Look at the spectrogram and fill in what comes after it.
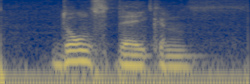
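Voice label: "donsdeken", Dutch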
